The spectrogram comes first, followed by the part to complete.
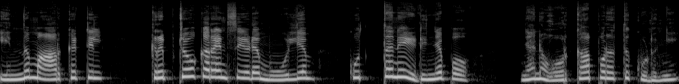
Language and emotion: Malayalam, surprised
